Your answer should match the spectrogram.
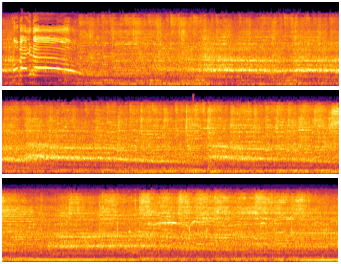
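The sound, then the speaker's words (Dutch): A huge stadium crowd in Feyenoord's De Kuip roars continuously after Osama Idrissi's early goal, a dense wall of cheering, shouting and chanting voices that stays loud and steady throughout, with rising whoops at the start. “Maar zo vlak na die goal leek het alsof die Kuip weer leefde. Dat die Kuip weer beefde.”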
